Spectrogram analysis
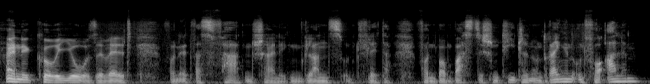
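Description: A man's voice: sits low, fairly bright tone, full character voice. A male actor playing a wry, urbane narrator of a satirical radio play, with ironic, literary delivery. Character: wry, urbane storyteller of a satirical court tale.

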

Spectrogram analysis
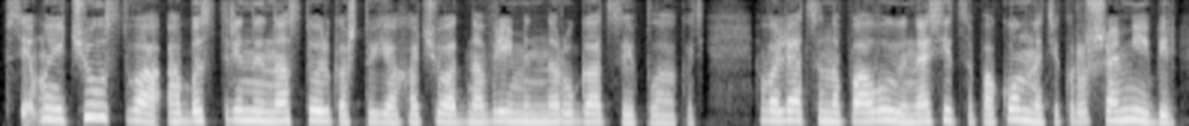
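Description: A woman's voice: medium pitch, steady tone, brisk, darkish tone, no echo, clean studio sound. A woman reading a first-person story aloud in an earnest, emotional way.

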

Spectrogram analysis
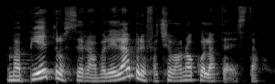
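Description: A woman reading a children's story aloud, calm and expressive. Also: mid-range voice, fast. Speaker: reader. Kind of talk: audiobook reading.

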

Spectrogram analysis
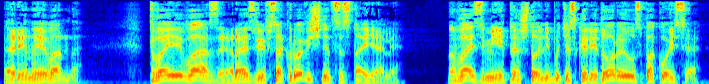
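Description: A man reading an audiobook, voicing an emperor who speaks softly and in a measured way. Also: medium pitch, very animated, no room sound, studio quality. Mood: mild placating. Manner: soft, placating, measured. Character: calm, mild-mannered male emperor, later irritated.

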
